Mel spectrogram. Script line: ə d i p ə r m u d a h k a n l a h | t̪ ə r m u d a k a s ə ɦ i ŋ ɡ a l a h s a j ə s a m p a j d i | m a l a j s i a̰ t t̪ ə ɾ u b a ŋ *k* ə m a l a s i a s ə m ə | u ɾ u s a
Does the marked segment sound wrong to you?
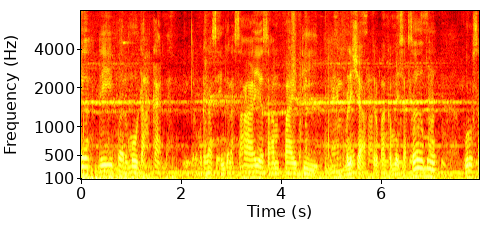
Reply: no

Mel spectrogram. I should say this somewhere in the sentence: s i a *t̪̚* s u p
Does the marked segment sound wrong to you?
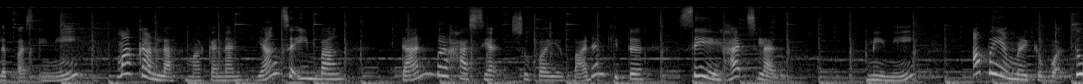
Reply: no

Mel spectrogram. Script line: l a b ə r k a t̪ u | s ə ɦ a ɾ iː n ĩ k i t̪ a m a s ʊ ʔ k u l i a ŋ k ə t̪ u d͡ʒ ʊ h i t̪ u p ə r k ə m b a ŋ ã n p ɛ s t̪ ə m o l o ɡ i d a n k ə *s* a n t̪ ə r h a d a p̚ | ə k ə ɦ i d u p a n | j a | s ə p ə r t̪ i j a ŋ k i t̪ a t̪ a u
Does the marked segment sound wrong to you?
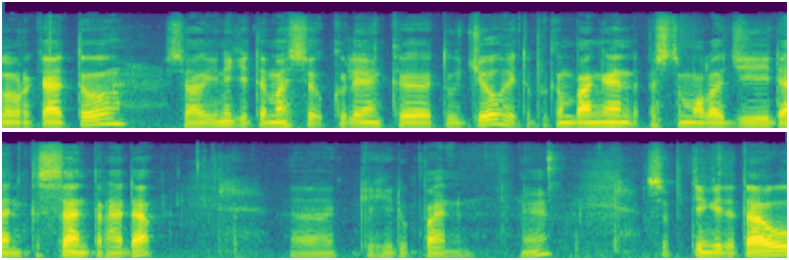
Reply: no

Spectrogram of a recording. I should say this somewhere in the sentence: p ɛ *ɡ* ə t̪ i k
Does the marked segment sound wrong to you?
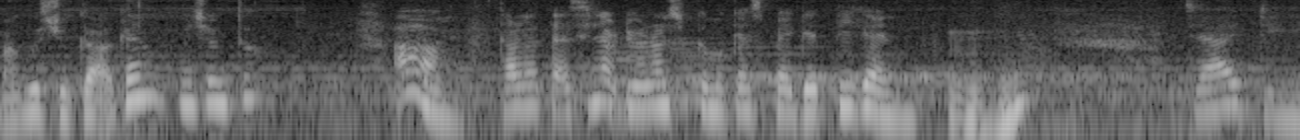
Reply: no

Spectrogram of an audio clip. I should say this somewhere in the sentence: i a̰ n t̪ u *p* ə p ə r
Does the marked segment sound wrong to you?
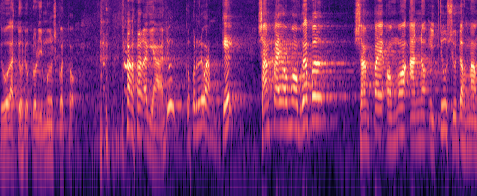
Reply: yes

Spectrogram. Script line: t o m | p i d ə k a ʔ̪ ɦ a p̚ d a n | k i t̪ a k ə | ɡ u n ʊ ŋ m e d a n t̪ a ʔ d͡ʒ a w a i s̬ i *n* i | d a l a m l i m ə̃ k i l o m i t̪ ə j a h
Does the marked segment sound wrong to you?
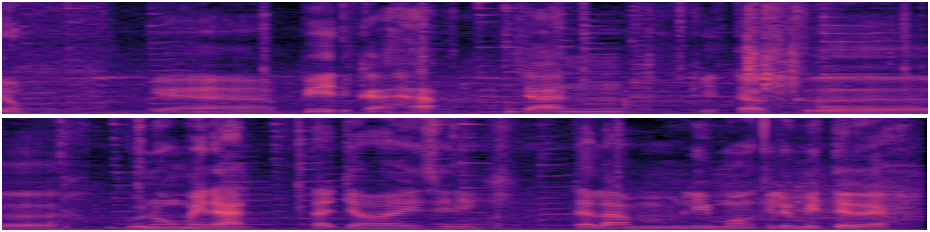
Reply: no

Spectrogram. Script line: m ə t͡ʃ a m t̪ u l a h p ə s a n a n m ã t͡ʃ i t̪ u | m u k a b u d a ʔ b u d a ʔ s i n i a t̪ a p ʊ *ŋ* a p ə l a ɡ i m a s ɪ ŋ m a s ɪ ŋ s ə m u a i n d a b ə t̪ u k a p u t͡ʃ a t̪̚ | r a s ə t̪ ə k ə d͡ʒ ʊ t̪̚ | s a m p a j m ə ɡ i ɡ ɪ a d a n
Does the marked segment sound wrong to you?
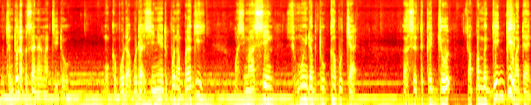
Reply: yes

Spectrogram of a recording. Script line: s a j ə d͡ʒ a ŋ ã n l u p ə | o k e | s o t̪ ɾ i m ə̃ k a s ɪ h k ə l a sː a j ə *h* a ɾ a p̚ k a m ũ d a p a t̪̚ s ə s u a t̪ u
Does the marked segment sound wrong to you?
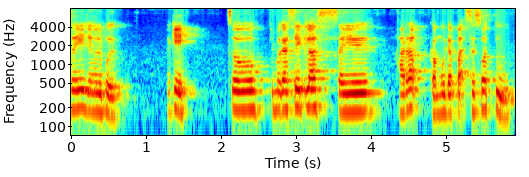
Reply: no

